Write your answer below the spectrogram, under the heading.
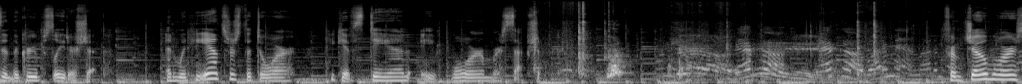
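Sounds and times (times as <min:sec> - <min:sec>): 
speech: 0:00.0 - 0:06.9, 0:09.5 - 0:10.2
people talking and greeting each other: 0:00.0 - 0:10.2
dog barking at the door of a mobile home: 0:06.0 - 0:06.9.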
